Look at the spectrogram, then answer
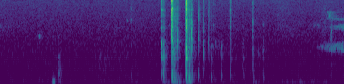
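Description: Someone types a word on a computer keyboard: a quick cluster of key clicks near the middle of a quiet stretch, preceded by a lone soft tap, and followed by a few scattered lighter clicks.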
